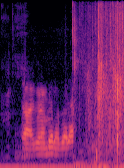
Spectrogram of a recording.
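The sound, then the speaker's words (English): A voice calls out in a drawn-out, tonal shout, then a brief, dense burst of clapping and crackling noise fills the last second, loud and busy with overlapping claps. “Yeah, a round of applause there.”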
